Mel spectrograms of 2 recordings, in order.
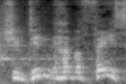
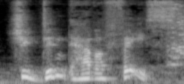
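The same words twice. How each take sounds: First: Higher, near-shouted horror; horrified cry. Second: Slow, dazed horror, half whispered to herself; stunned, slow reveal. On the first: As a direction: cry it out in terror. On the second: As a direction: let the horror sink in slowly. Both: Retold or imitated. Terrified mother reveals what she saw.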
